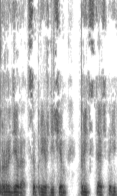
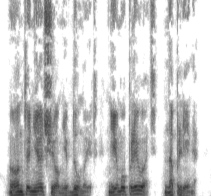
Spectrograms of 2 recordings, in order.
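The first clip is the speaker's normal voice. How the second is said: snarling, growling in anger. Narrator voicing Hargon's reply in a story, an angry growl. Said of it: "зло прорычал Харгон".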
